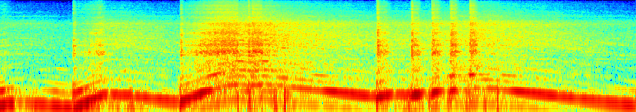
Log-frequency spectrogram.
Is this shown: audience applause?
no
